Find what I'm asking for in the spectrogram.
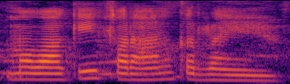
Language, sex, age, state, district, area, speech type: Urdu, female, 18-30, Delhi, East Delhi, urban, spontaneous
